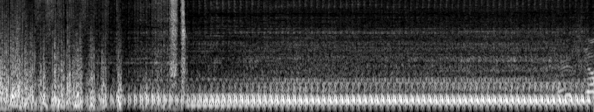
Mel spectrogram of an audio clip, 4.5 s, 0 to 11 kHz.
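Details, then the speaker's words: Diesel generator cold start without glow plugs, engine near 70°F in about 65°F air, after a fuel problem that seems solved: short crank, then it settles into a steady, even low drone with no misses or knocks; a normal cold start. "so if you listen here probably you can hear the pump hear the water pump down here um glow plug is down start is up i'm not even going to use the gold plugs"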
